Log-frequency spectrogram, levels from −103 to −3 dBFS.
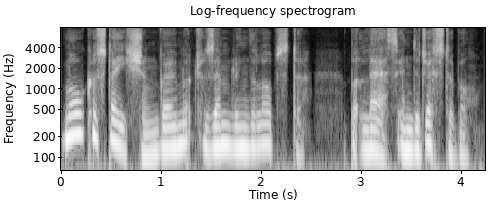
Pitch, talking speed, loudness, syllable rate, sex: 135 Hz, 155 wpm, -16 LUFS, 5.6 syllables/s, male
